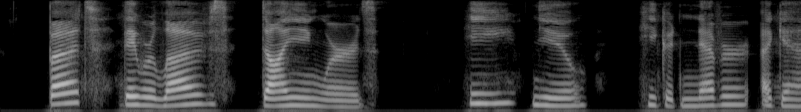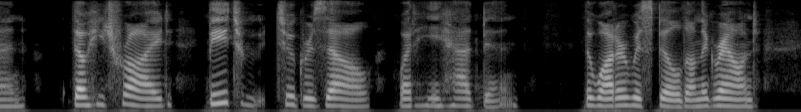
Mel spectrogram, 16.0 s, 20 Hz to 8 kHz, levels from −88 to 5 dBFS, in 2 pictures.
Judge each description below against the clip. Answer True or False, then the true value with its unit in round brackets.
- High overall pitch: True (200 Hz)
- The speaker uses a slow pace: True (110 wpm)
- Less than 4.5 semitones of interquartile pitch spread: True (2.7 semitones)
